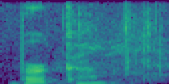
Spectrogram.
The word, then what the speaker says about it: burqa: You would see, now if I read it or pronounce it, the way they say in the media is burqa, right? – Burqa. – But if you pronounce it in Arabic, it's burqa, burqa.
